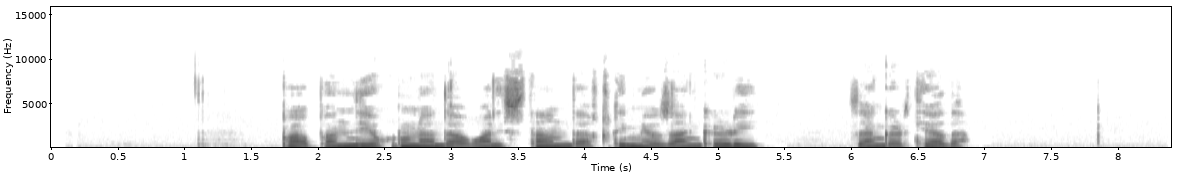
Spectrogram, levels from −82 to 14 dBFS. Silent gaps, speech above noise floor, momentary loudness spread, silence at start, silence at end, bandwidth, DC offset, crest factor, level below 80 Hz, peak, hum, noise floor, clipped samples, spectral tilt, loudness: none; 46 dB; 8 LU; 1.75 s; 1.55 s; 8.8 kHz; under 0.1%; 20 dB; -56 dBFS; -8 dBFS; none; -70 dBFS; under 0.1%; -6 dB/octave; -25 LUFS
